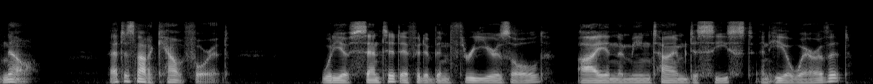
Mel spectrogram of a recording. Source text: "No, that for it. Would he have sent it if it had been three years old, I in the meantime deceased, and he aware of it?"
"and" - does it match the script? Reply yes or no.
yes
